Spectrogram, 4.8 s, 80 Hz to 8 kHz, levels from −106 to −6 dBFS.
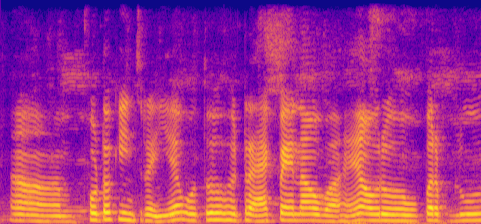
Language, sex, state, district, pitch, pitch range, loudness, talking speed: Hindi, female, Odisha, Malkangiri, 220 Hz, 200-230 Hz, -16 LUFS, 185 wpm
